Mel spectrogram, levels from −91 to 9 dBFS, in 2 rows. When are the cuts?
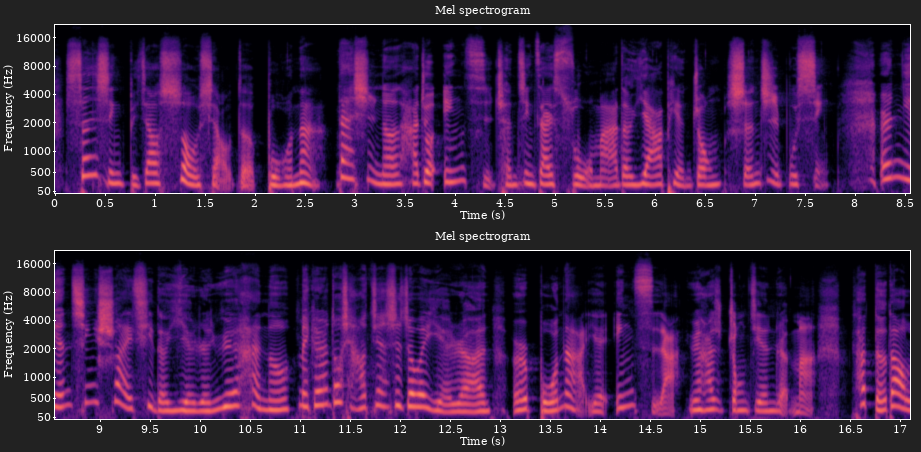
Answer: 0:02.8
0:10.9

